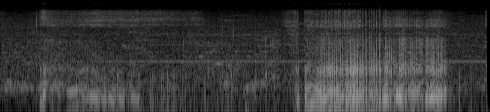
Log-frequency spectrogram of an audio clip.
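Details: Sleeping dog; rattling in-breath snore, a quieter breath, then a longer, louder, harsher snore, faint room sound; snoring.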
